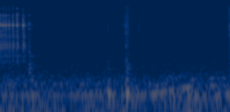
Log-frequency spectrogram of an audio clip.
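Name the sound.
door creaking open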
